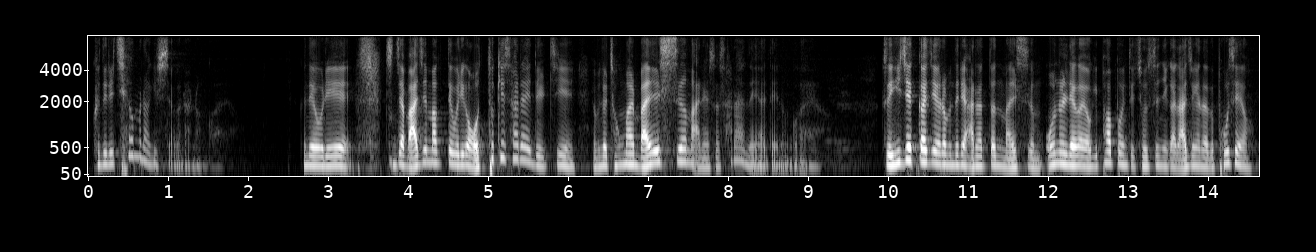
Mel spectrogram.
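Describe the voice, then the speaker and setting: Animated woman pastor preaching. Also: on the low side, fast. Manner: swings between loud emphatic bursts and soft hushed asides; acts out quoted dialogue in anecdotes. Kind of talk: sermon.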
